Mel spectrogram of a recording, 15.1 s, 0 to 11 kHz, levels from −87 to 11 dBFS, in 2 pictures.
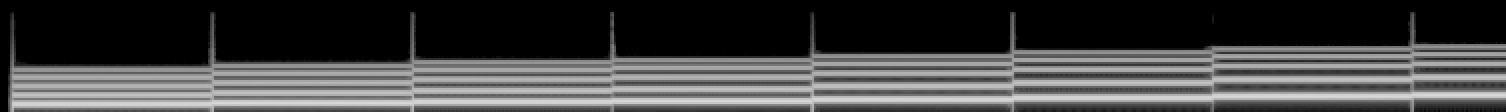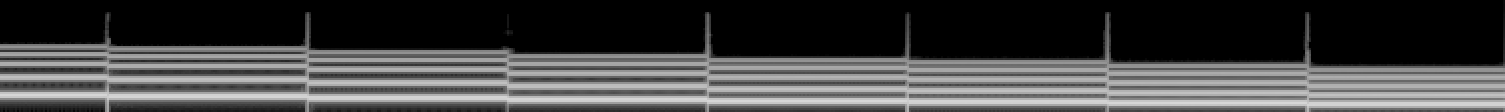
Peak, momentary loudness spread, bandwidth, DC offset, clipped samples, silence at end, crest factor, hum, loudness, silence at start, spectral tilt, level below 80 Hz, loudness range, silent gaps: -2 dBFS; 0 LU; 4 kHz; under 0.1%; under 0.1%; 0 s; 6 dB; none; -8 LUFS; 0.05 s; -8.5 dB/octave; -48 dBFS; 0 LU; none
